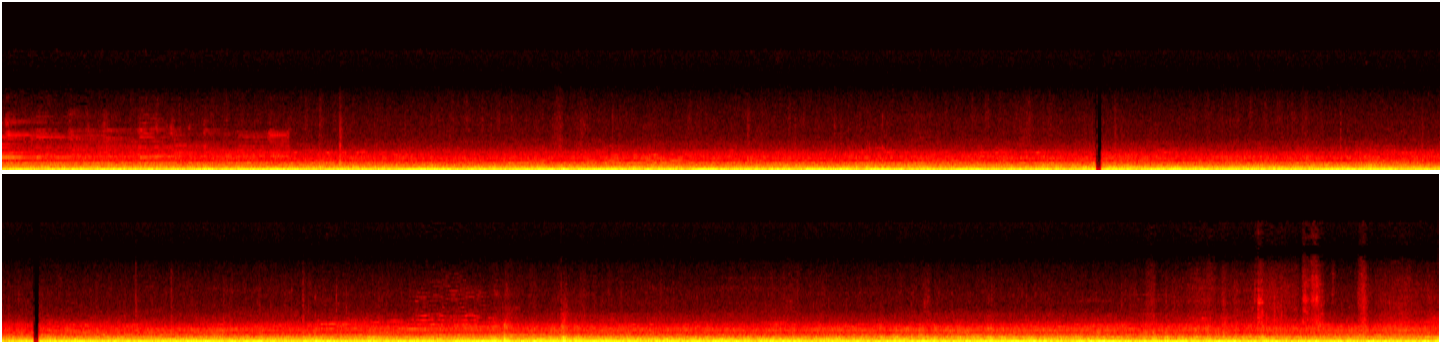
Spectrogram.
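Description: Passenger coach of the Duronto Express running at speed, heard from inside: a steady, loud rumble and rattle of wheels on rails.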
